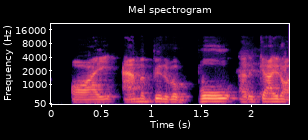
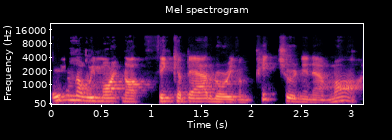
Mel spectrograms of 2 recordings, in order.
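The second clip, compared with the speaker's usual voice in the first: normal talking voice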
